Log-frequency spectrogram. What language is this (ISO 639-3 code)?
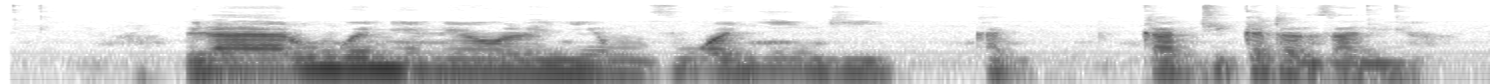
swa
